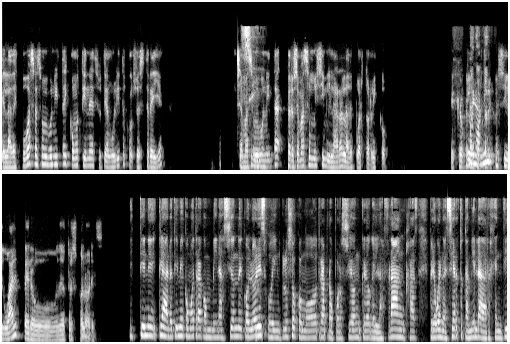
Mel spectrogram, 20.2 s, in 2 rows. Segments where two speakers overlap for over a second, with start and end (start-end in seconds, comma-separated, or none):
none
